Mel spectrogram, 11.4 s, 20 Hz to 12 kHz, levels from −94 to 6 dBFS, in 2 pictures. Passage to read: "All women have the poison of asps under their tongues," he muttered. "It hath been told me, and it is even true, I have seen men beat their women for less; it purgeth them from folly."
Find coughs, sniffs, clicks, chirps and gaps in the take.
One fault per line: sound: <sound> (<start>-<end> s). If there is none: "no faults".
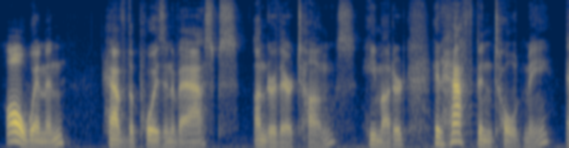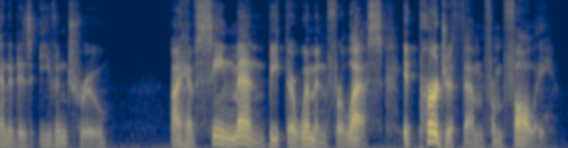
no faults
